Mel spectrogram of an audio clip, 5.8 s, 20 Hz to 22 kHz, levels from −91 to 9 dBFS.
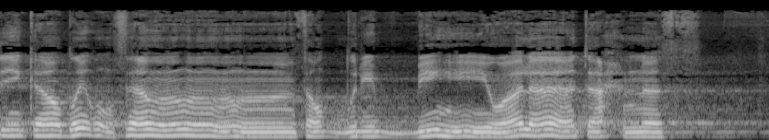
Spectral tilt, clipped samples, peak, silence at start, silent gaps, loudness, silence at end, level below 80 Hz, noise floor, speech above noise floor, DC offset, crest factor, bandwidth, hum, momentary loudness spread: -6 dB/octave; under 0.1%; 0 dBFS; 0 s; none; -15 LUFS; 0 s; -58 dBFS; -36 dBFS; 22 dB; under 0.1%; 14 dB; 16.5 kHz; none; 8 LU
